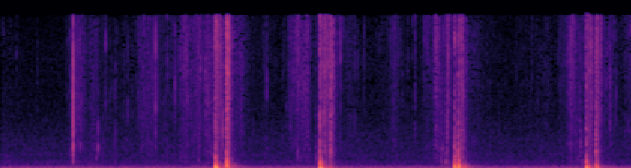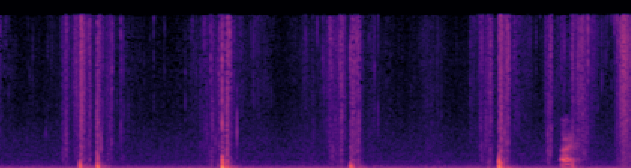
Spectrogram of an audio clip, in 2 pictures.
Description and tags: Foley recording of impacts on grass and/or leaves.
